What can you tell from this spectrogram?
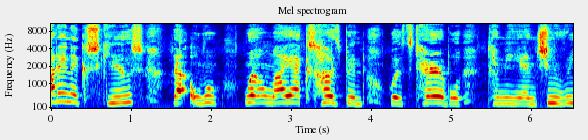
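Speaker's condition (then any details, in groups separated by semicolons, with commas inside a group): Cerebral palsy, severe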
